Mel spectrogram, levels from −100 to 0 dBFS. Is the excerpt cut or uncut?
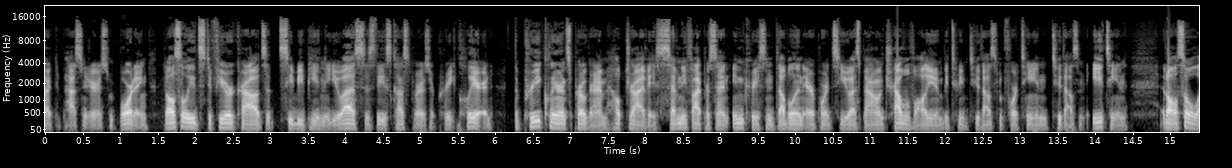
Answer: cut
